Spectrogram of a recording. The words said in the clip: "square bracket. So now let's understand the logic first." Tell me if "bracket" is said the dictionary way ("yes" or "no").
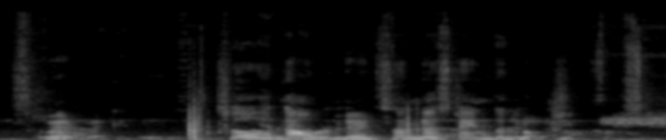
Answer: no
